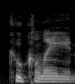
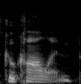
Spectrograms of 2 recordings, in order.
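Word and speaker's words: Cú Chulainn: when I learned that Kukulain is not pronounced Kukulain, it's Kukulin. And from then on, I was like, yes, it is not how you, it, like, I know, because you're thinking it's like a CH when it goes like that. No, it's Kukulin. That's how you say it. That's how you're supposed to say it.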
